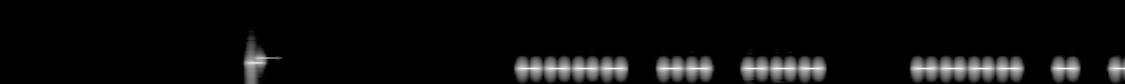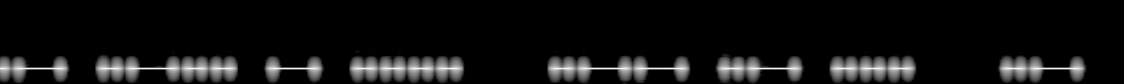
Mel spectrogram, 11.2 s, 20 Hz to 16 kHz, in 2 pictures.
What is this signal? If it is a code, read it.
Morse code, heard as a keyed tone, about 17 wpm, 700 Hz. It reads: HIS HEALTH WAS A
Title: Sentences from Top 1600 Words 17wpm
